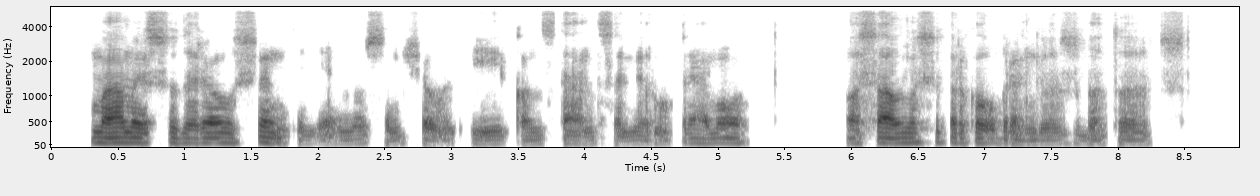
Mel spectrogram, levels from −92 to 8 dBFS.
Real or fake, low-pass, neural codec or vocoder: fake; 5.4 kHz; vocoder, 44.1 kHz, 128 mel bands, Pupu-Vocoder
